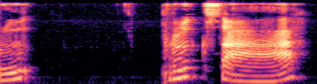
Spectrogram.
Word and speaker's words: พฤกษา: คฤหาสน์ ออก เสียง รึ พฤกษา ออก เสียง รึ วิกฤต ตัว รึ ออก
